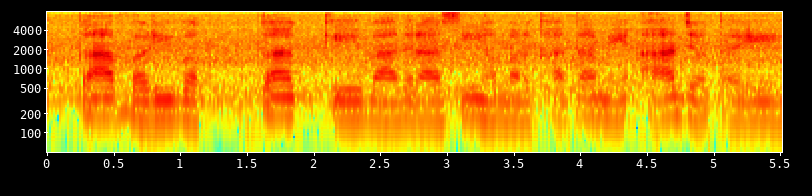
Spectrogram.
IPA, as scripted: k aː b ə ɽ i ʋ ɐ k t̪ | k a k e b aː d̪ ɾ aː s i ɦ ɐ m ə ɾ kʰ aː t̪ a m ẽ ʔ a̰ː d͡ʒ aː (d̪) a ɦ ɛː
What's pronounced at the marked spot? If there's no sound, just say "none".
t̪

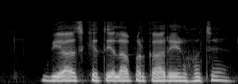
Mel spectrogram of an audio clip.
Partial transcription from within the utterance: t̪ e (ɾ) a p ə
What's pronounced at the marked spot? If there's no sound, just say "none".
l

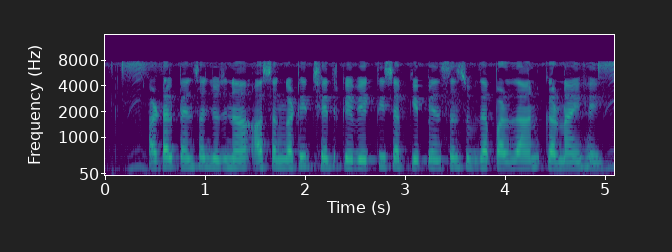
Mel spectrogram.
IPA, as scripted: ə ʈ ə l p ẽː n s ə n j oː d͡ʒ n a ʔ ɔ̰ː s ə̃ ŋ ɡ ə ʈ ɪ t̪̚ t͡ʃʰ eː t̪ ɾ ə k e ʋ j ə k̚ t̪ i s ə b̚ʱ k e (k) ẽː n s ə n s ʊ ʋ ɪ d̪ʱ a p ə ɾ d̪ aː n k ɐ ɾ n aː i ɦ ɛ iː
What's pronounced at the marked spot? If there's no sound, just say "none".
p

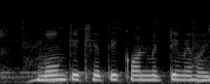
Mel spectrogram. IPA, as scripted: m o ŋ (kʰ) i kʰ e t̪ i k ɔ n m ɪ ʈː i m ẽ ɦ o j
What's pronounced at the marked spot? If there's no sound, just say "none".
k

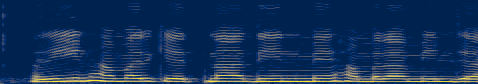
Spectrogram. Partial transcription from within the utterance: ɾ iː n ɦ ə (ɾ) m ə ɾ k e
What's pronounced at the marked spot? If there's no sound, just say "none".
none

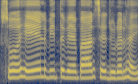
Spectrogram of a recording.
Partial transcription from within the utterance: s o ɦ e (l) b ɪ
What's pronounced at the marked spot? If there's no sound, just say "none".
l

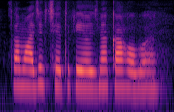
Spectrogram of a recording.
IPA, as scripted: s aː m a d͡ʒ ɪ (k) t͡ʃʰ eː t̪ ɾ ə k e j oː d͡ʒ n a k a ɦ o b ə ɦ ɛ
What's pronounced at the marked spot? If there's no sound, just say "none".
k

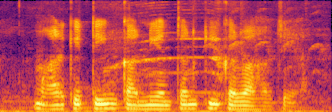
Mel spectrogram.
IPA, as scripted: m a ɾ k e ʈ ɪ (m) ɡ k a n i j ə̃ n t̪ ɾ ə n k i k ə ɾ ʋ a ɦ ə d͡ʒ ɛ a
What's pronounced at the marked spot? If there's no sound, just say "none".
ŋ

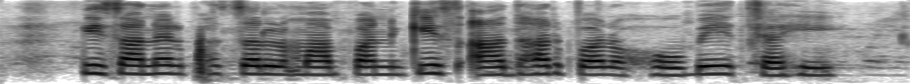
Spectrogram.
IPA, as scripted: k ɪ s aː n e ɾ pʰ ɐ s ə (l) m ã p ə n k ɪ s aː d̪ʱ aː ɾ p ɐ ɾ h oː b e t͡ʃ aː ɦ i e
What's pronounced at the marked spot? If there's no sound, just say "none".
l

